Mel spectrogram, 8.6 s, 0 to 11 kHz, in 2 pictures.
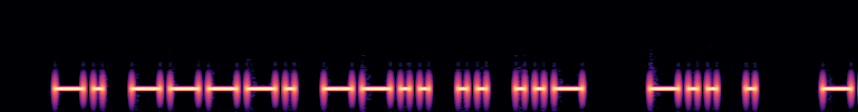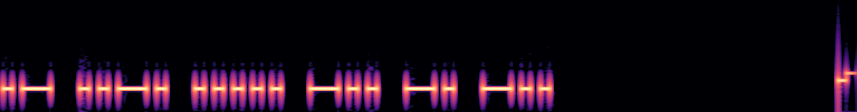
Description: Morse code, heard as a keyed tone, about 25 wpm, 700 Hz. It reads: N9ZIU DE KF5DND
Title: USA Callsign DE Callsign 25wpm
